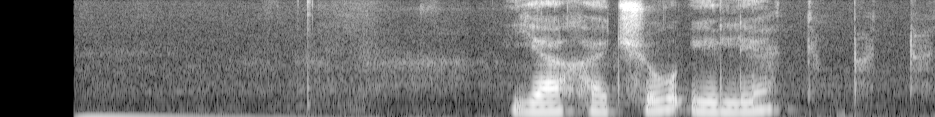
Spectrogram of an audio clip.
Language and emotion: Russian, neutral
